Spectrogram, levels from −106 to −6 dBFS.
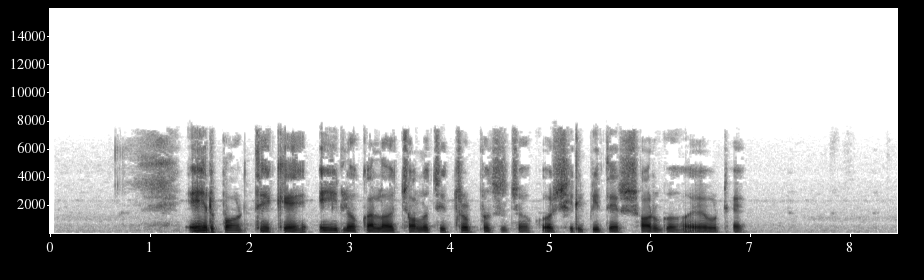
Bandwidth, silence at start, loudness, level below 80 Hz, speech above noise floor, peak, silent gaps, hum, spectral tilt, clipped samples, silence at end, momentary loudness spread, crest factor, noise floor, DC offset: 7.8 kHz; 1 s; -20 LUFS; -54 dBFS; 45 dB; -2 dBFS; none; none; -6 dB/octave; under 0.1%; 1.55 s; 11 LU; 20 dB; -64 dBFS; under 0.1%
